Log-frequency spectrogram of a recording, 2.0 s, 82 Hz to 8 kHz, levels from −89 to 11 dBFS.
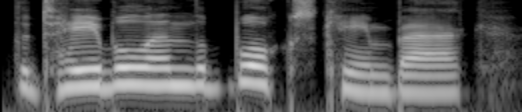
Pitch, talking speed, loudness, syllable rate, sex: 220 Hz, 215 wpm, -16 LUFS, 4.6 syllables/s, female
